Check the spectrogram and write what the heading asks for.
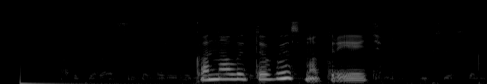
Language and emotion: Russian, sad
